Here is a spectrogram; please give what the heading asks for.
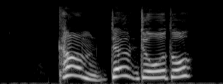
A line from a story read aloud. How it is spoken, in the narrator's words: they shout merrily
